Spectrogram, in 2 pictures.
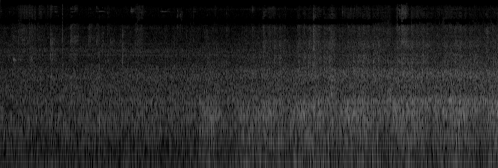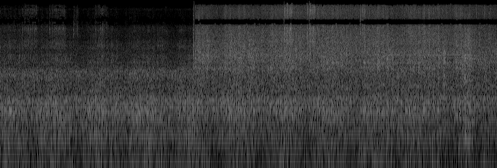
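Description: Steady rumble of trains in a railway station yard, growing louder about four seconds in and holding there.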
